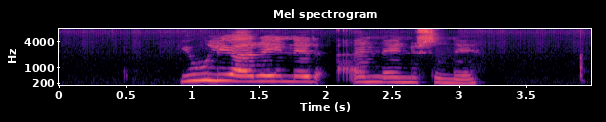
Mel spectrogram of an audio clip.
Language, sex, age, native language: Icelandic, female, 9, German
